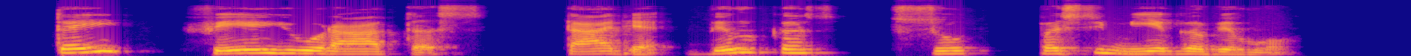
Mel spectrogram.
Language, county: Lithuanian, Kaunas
